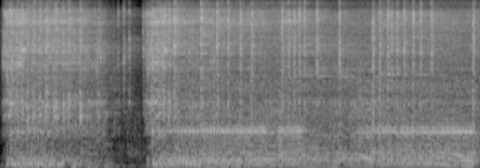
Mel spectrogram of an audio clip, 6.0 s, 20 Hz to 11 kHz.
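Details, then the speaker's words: 1970 Ski-Doo Olympique 335 snowmobile from auction, carb jets being adjusted: two-stroke burbles unevenly, sags almost to nothing, then picks up; way too rich at idle, owner suspects leaking carb diaphragms and check valves. "Okay. Then I come back down to the idle and it's running way too rich. So basically, I think what's going on is some of those little diaphragms in there and stuff I think are kind of leaking."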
